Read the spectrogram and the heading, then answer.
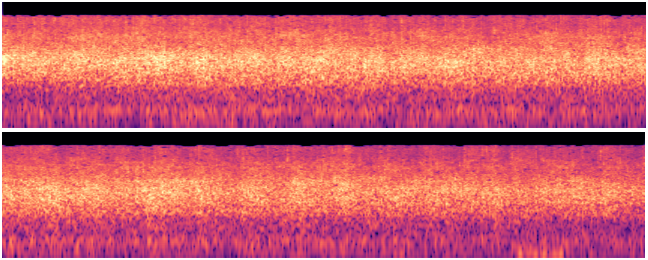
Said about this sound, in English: I know the way we usually recognize people is by clapping. We're done with worship, so let's give a hand to these folks.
